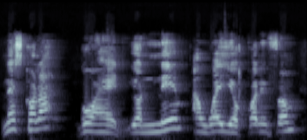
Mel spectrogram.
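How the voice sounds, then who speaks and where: A man hosting a phone-in talk show, briskly keeping callers to time. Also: high voice. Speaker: host.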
